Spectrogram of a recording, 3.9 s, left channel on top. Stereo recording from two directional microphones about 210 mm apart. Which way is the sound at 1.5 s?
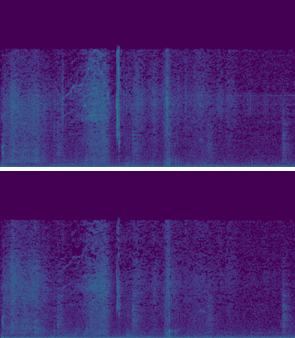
40° left (ahead or behind).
